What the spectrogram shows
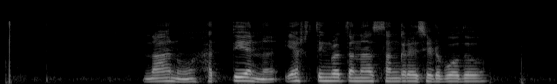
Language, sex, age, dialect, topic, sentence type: Kannada, male, 46-50, Dharwad Kannada, agriculture, question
